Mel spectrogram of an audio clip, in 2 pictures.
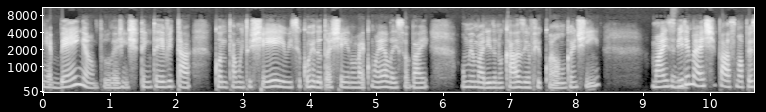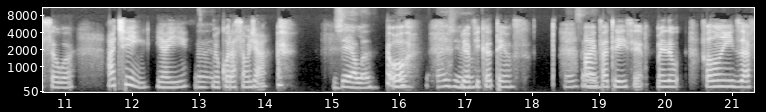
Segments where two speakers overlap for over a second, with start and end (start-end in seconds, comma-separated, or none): none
